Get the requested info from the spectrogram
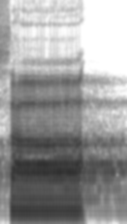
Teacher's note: उसके बाद सा के बारे में हमने पढ़ा कि जबान की नोक का ऊपरी सिरा ऊपरी हिस्सा जो जबान की नोक का ऊपर वाला हिस्सा है यह ऊपर के दो अगले दांतों के किनारों के साथ जाकर मिलता है तो फिर सा अदा होता है। सा जबान की नोक के सिरे को आप ऊपर के जो दो अगले दांत हैं उनके किनारों पर रखेंगे तो वहां से सा अदा होगा। · اس کے بعد سا کے بارے میں ہم نے پڑھا کہ زبان کی نوک کا اوپری سرا، اوپری حصہ، یہ جو زبان کی نوک کا اوپر والا حصہ ہے یہ اوپر کے 2 اگلے دانتوں کے کناروں کے ساتھ جا کر ملتا ہے تو پھر سا ادا ہوتا ہے، سا۔ زبان کی نوک کے سرے کو آپ اوپر کے جو 2 اگلے دانت ہیں ان کے کناروں پر رکھیں گے تو وہاں سے سا ادا ہوگا،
